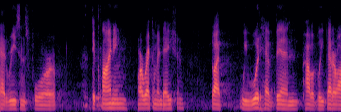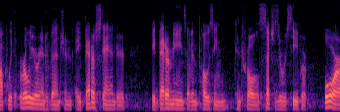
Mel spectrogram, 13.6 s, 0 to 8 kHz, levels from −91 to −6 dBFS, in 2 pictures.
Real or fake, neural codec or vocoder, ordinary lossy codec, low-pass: fake; codec, 16 kHz, 4 kbps, FreqCodec, larger model; Opus, 24 kbps; 7.2 kHz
